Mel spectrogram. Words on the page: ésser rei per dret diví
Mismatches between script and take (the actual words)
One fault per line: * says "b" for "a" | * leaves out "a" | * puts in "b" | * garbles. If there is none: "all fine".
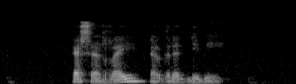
all fine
